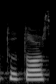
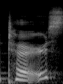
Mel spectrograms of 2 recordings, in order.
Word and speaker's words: tutors: So, Riska said tours. Jadi, T-nya itu very eh ini O-nya dibacanya e ya. To tut ya. Jadi bukan o. I kalau aku ngomongnya tutors. Tutors.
